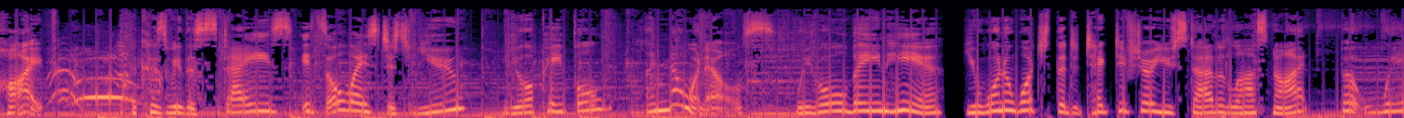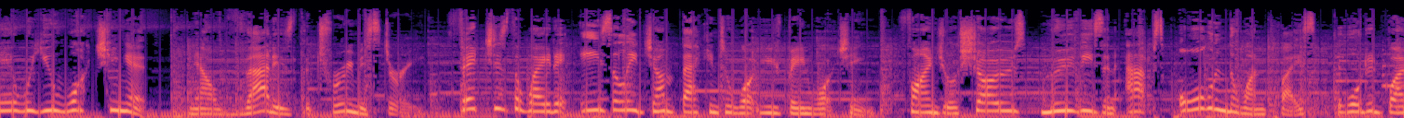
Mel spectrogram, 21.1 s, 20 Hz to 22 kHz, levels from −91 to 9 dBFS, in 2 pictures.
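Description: From 0.12 s to 20.93 s there are periodic USB or driver dropouts. Every 0.1 s, about 10 ms of audio is replaced by silence. Something likely stalls the audio path on a fixed schedule. The result is a steady ticking, ten times a second.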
